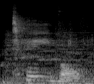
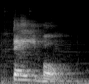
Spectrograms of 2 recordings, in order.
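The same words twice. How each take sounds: First: The T is said with a puff of air. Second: The T is said without a puff of air. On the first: "eles pronunciam mais aspirado" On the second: "É como os brasileiros normalmente que estão aprendendo pronunciam"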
